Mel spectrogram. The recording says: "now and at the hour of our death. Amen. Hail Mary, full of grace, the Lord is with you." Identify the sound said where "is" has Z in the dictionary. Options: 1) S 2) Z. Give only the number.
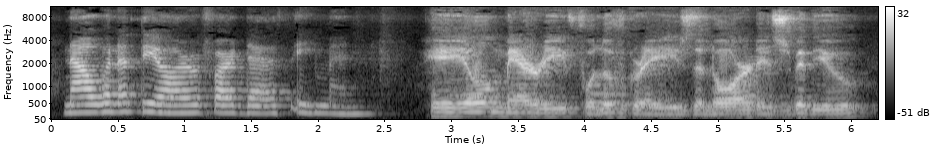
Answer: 2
